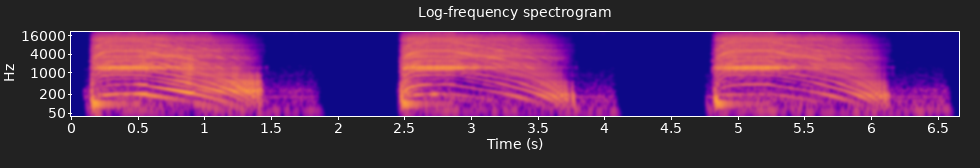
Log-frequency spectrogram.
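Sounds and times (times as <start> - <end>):
servo drill switching on and off: 0.2 - 1.4, 2.5 - 3.8, 4.8 - 6.2.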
